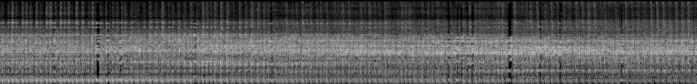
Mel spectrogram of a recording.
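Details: Yamaha DT50MX two-stroke at idle: busy tinny metallic rattle over the buzz; owner suspects engine bottom end problem, plans to strip it and fit Koyo bearings replacing other-brand bearings; cause not confirmed.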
